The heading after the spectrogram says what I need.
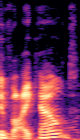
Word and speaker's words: Viscount: Like, when I say Viscount, that's the proper pronunciation. But I will always get Americans in the comments saying, it's Viscount? It's like, no, it's Viscount for you. It's Viscount for pretty much everyone else.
